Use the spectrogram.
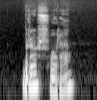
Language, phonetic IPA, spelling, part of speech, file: Polish, [brɔˈʃura], broszura, noun, LL-Q809 (pol)-broszura.wav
